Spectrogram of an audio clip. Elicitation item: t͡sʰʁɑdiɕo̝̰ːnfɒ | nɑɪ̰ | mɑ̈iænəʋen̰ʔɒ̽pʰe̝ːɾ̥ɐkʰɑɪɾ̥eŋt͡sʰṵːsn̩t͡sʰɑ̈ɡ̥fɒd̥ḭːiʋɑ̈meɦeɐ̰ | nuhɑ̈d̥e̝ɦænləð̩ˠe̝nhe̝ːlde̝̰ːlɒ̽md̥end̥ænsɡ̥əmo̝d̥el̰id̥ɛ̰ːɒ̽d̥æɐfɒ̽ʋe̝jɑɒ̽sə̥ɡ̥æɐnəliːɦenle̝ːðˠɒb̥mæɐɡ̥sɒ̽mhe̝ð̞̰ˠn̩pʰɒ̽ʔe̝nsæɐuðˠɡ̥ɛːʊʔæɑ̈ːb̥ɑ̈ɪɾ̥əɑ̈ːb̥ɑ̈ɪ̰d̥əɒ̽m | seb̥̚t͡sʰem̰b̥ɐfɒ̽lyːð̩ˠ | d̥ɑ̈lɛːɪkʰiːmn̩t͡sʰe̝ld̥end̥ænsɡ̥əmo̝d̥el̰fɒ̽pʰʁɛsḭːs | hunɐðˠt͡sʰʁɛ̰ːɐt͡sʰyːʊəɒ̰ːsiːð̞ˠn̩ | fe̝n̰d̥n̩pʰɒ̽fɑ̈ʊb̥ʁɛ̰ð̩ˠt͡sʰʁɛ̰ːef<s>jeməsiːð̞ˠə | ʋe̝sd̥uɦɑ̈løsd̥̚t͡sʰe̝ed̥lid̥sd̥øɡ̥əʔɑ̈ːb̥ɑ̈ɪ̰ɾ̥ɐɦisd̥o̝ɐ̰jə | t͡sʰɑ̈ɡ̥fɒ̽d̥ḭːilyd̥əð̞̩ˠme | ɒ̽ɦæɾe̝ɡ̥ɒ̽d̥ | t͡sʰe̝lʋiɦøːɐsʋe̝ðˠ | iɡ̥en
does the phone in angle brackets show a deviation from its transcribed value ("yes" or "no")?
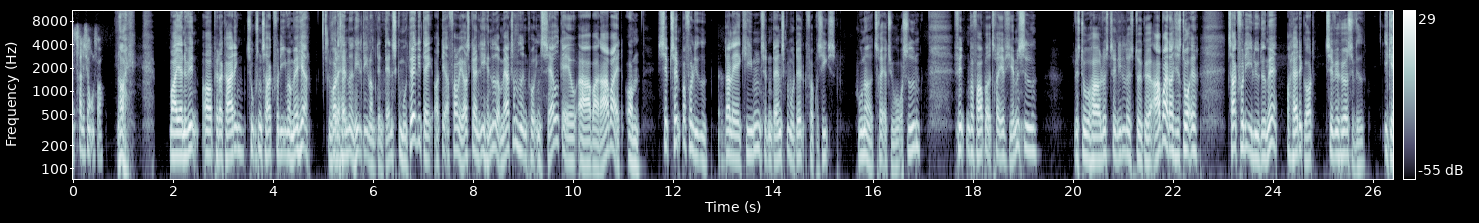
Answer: no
